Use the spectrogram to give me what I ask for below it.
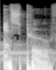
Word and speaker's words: Espoo: But we're going to pronounce it Espoo from now on.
